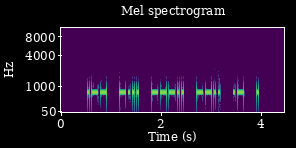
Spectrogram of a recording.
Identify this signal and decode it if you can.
Morse code, heard as a keyed tone, about 28 wpm, spaced as for 20 wpm, 700 Hz. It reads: WB8ZAE
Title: USA Call Signs - 6 Characters - 2x Character Spacing - 28wpm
